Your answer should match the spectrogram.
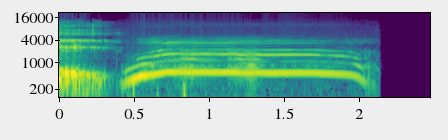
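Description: A breathy puff of air from a voice, then a high voice holding one steady, wordless note for about a second and a half before it cuts off.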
